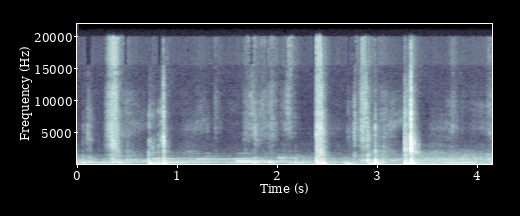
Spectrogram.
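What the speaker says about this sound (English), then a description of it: "I just shuffle the cards and I just pull the first three that pop out." Soft riffling and slapping of cards being shuffled, several short bursts over a few seconds against a faint tonal hum.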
